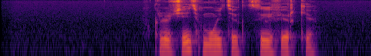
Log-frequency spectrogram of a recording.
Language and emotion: Russian, neutral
